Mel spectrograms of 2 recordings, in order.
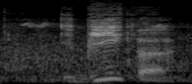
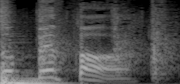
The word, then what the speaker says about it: Ibiza: Ibiza, Ibiza. Yeah, it's pronounced Ibiza, actually.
